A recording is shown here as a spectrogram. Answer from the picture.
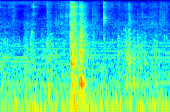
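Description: Rustling of plastic-wrapped candy canes and a cardboard box as a hand digs one out, with one short sharp crinkle about a second in.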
